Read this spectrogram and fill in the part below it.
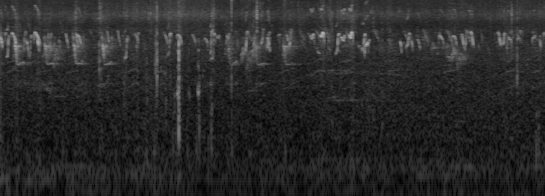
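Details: Seven-tailed chicks, newly hatched and still in the nest, being fed by their mother hen: a steady chorus of shrill, quick peeps, several per second, with occasional sharp knocking clicks.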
